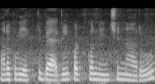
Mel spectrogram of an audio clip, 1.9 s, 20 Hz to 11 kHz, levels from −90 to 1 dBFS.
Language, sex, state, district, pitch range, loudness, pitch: Telugu, female, Andhra Pradesh, Srikakulam, 200-220 Hz, -16 LUFS, 210 Hz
